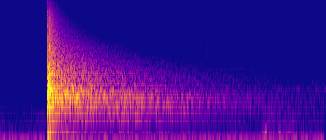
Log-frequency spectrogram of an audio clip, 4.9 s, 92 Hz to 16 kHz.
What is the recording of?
In the forest real shooting with a shotgun caliber 20.
The microphones are placed about 15 meter away because of the sound level they can handle.
Microphones Line audio two CM3 and one OM1(for ambience)
Audacity + Wavelab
